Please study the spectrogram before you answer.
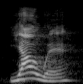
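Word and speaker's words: Yahweh: Yahwe in its original pronunciation is actually like breathing. Parang ganon in the original Hebrew language.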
